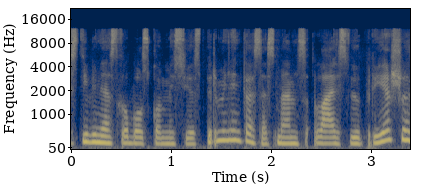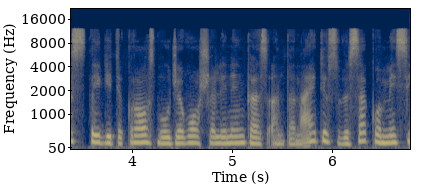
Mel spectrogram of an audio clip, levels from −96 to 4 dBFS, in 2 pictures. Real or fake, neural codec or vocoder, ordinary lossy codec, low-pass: fake; codec, 24 kHz, 3 kbps, HILCodec; Opus, 16 kbps; 10.8 kHz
